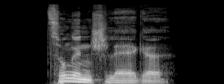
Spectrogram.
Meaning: nominative/accusative/genitive plural of Zungenschlag
- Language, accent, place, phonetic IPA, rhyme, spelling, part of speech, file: German, Germany, Berlin, [ˈt͡sʊŋənˌʃlɛːɡə], -ʊŋənʃlɛːɡə, Zungenschläge, noun, De-Zungenschläge.ogg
